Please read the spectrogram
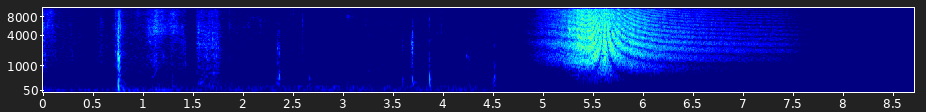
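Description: Light clicks and handling noise as a gloved hand moves an upturned laptop on a table. The sound then cuts out, and an added electronic swoosh effect made of many tones sweeps down in pitch, swelling and then fading over about two and a half seconds.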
